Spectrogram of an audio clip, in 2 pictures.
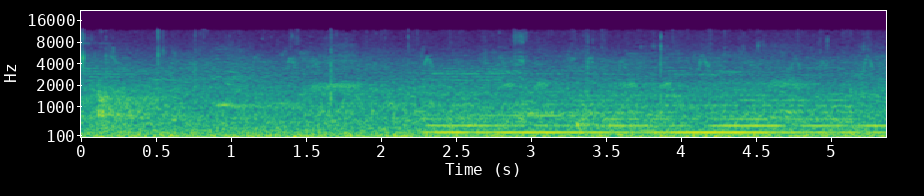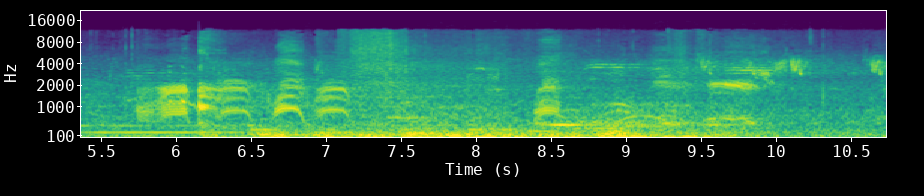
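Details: Crow giving a burst of harsh, nasal caws in quick succession during the second half, after a steady low droning hum and faint background noise.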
